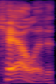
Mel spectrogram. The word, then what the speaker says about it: Khaled: DJ Khaled, is that how you say his name? – Yes.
